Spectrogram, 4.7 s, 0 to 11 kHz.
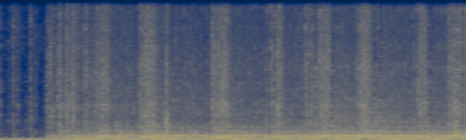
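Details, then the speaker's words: First run of freshly rebuilt 1915cc air-cooled flat-four in a 1303S Beetle after timing adjustment, revved with no exhaust fitted: loud open-port bark rising and falling cleanly with each throttle blip, firing evenly; normal revving. "obviously i'm not going to be running it without an exhaust but holy i'm going to take the radio mic off"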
